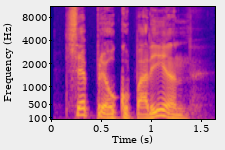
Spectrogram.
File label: "se preocuparian", spanish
